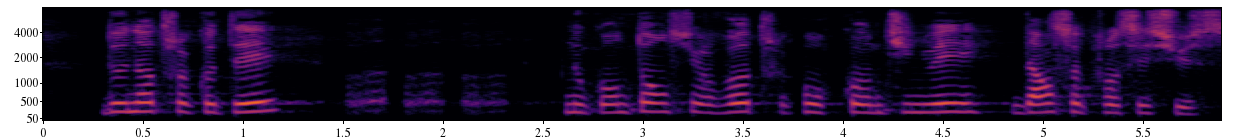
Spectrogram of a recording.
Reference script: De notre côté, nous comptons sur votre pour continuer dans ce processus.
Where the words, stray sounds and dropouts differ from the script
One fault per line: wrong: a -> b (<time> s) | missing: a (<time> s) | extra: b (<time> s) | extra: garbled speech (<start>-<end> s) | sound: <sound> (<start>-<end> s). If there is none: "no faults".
sound: laugh (1.5-2.3 s)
